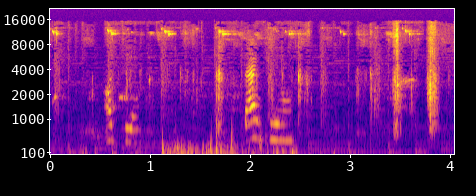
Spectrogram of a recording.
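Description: Faint, indistinct speech, with a low rumble about a second in.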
